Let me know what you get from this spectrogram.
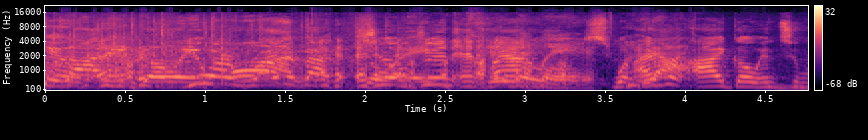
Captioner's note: laughter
